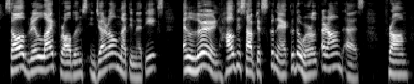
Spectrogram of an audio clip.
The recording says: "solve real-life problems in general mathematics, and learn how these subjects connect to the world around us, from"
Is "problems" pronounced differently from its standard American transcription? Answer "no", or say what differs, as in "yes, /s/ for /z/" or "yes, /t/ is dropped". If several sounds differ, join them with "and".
yes, /s/ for /z/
